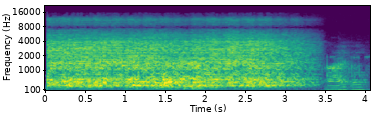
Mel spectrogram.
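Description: Spirit box static: a loud, amplified hiss of a radio-sweeping device with a faint garbled voice inside it, taken for the words 'say what'. The hiss cuts off about three and a half seconds in.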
